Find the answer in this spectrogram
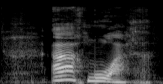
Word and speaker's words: armoire: Armoire. Armoire. Pronuncie. Armoire. É o armário. E aí você pronuncia o OI, tem som de UA em francês.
